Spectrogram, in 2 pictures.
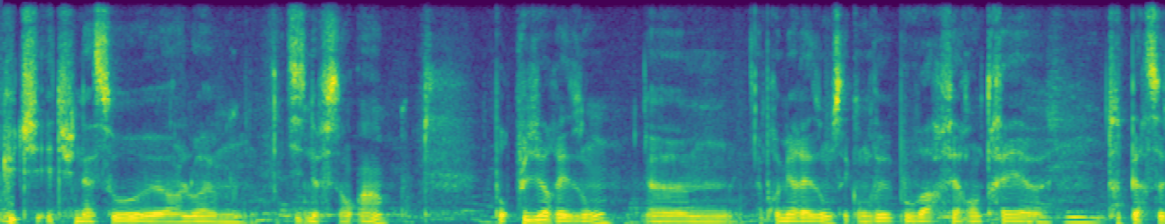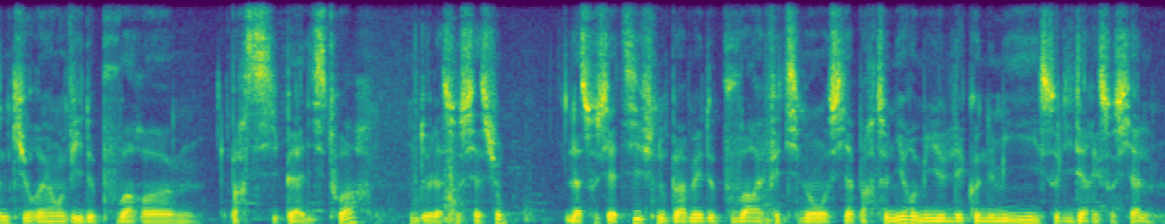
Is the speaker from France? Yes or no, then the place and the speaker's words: yes; Brest, Brittany, France; moved away as an adult; also born or lived in Paris; on s'est rencontrés sur les bancs de l'école en art appliqué au lycée Vauban, donc ici à Brest. Et il y a cinq ans, je suis revenu moi sur Brest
